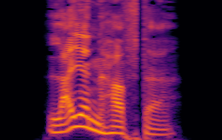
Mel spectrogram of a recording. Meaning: 1. comparative degree of laienhaft 2. inflection of laienhaft: strong/mixed nominative masculine singular 3. inflection of laienhaft: strong genitive/dative feminine singular
- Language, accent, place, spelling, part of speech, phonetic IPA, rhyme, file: German, Germany, Berlin, laienhafter, adjective, [ˈlaɪ̯ənhaftɐ], -aɪ̯ənhaftɐ, De-laienhafter.ogg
